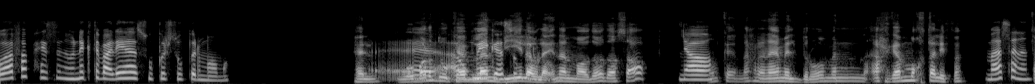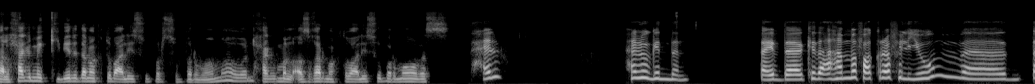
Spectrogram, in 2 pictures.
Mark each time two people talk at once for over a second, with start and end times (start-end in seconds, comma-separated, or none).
3.7-5.7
